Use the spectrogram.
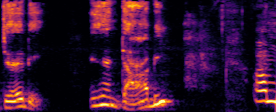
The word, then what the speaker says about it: Derby: over here so they look at it phonetically and think it must be Derby rather than Derby which is the way that would been pronounced in in England well that's what I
